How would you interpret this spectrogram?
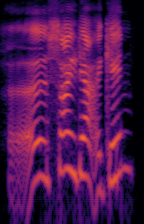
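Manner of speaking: put-on high, loud boyish reply; eager son. Son answering his father, high and keen.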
